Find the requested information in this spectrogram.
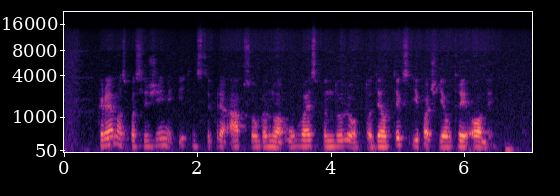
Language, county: Lithuanian, Utena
